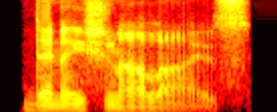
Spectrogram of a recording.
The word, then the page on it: denationalize: British English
